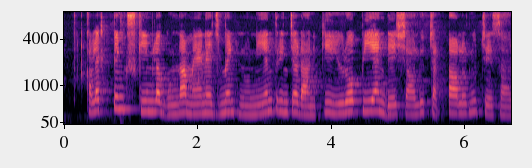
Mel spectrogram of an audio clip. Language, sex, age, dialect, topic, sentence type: Telugu, female, 18-24, Southern, banking, statement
